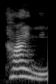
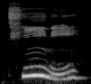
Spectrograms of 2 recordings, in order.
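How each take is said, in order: First: The first vowel sounds like 'eye'. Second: The first vowel sounds like 'ee'. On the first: The speaker calls it right. "It's like tiny" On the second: The speaker calls it wrong. "not teeny"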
